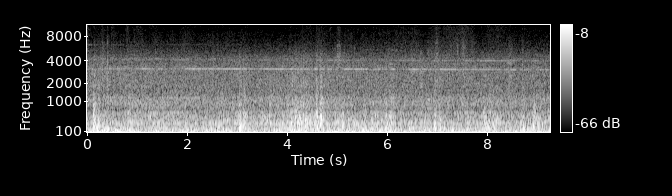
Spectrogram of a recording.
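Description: Inside a JR East 701 series electric train running along the line: a steady rumble of wheels on rail, with a faint steady high whine and a few soft knocks from the running gear, recorded binaurally in the carriage.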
